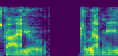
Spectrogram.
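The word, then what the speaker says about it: Caillou: The sixth word that triggers a bug in my voice software is kae-lou. It's supposed to be pronounced as kai-yew.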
